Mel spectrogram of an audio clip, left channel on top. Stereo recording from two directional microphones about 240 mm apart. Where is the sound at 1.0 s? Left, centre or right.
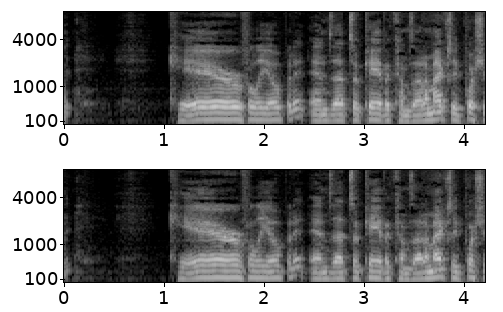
Left.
